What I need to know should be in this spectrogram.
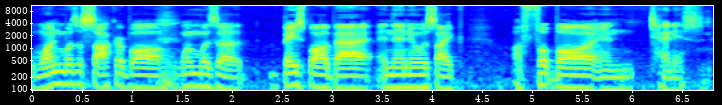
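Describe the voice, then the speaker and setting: A man with an American accent speaks at a fairly slow pace in a medium pitch, his intonation monotone and flat. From Georgia, US South. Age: young. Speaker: rapper and student. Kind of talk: casual chat.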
